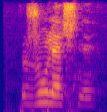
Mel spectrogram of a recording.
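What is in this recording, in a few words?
"жулясьны", Komi, female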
